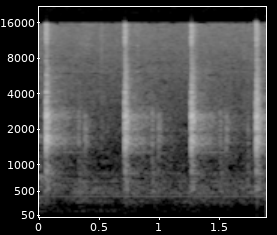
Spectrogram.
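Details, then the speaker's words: Truck with Holley Terminator X, keyed on, trans brake bump set to duty-cycle creep: four crisp clicks about half a second apart in a quiet cab as the trans brake solenoid actuates and slowly releases pressure; normal. "you heard that little that's the selenoid actuating and it slowly releases pressure"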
